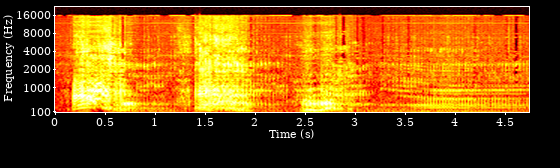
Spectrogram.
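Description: Lions snarling and roaring in a confrontation: three loud, harsh snarls in the first three seconds, then a fainter, longer growl.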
